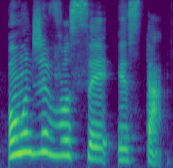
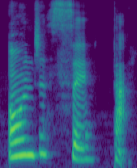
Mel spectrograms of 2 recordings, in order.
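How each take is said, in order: First: The verb is said in full as está. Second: The verb is shortened to tá. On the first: "So standard pronunciation" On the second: "And the reduced"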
